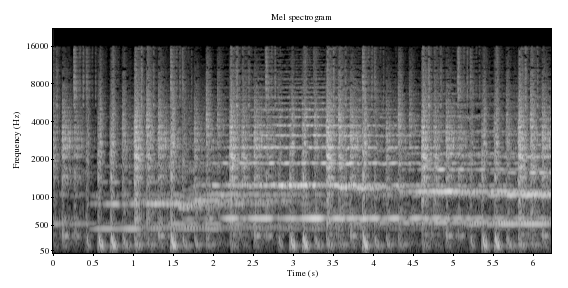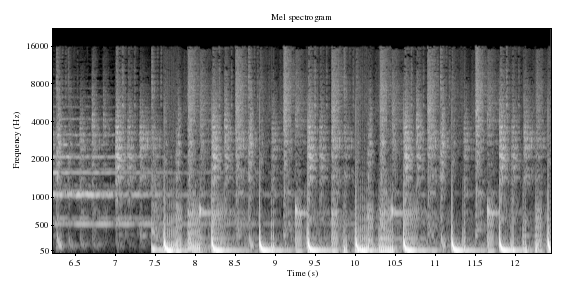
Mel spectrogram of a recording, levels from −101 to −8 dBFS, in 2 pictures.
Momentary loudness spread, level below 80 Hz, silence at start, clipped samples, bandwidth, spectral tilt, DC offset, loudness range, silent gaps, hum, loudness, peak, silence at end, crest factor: 12 LU; -24 dBFS; 0 s; under 0.1%; 16 kHz; -4.5 dB/octave; under 0.1%; 7 LU; none; none; -23 LUFS; -4 dBFS; 0 s; 18 dB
